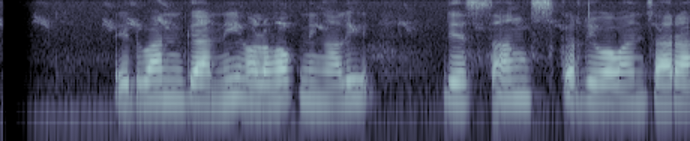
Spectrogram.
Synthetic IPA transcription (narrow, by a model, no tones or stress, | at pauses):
riduwanɡaniɔlɔɦɔk̚niŋali | dɛsaŋskərdiwawaɲt͡ʃa̰ɾa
